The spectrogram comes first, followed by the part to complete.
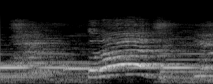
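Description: A woman singing into a microphone over accompanying music, with held notes that slide up and down in pitch.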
